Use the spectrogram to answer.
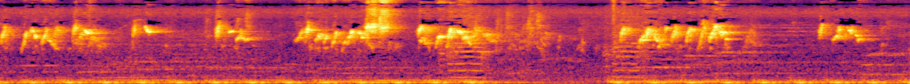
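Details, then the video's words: Red-whiskered bulbul ('cọp' type) repeating short, bubbly warbled phrases of quick rising and falling notes with brief pauses, accompanied by a steady low rhythmic hum. "Bản Lĩnh Chào Mào Cọp: Sự Kết Hợp Hoàn Hảo của Nét và Bộ Lông Đẹp"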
